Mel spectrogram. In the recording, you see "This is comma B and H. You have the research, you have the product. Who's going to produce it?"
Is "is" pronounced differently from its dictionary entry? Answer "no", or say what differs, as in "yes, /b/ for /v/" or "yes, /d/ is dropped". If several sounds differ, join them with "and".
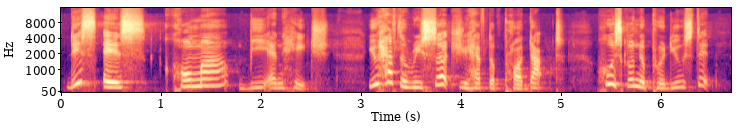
yes, /s/ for /z/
